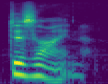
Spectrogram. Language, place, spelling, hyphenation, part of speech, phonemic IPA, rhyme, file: English, California, design, de‧sign, noun / verb, /dɪˈzaɪn/, -aɪn, En-us-design.ogg
- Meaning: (noun) A specification of an object or process, referring to requirements to be satisfied and thus conditions to be met for them to solve a problem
